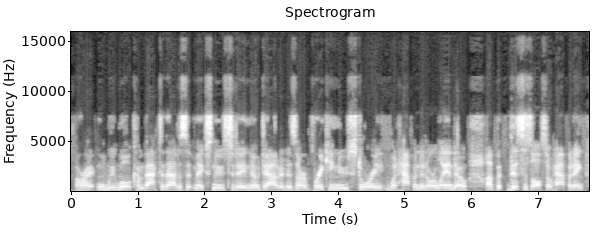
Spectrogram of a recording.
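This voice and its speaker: A woman hosting a live news panel, briskly steering the talk and teasing upcoming stories. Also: deep voice, steady tone, a little mellow, muffled recording. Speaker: panel host.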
